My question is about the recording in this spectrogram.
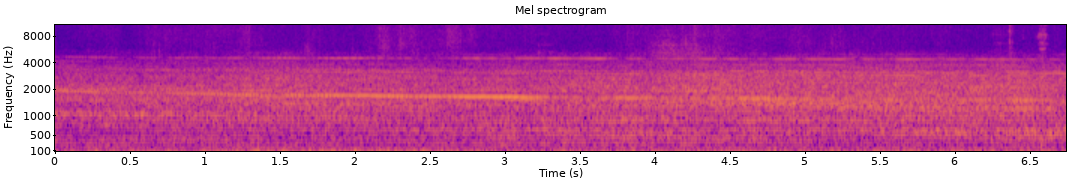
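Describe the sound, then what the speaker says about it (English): Jet airliner at Chicago's O'Hare International Airport on the south side, a loud, steady engine roar with a thin high whine, continuous and fairly close throughout, no voices. "who's ready for an incredible departure here on the south side of Chicago's O'Hare International Airport?"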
